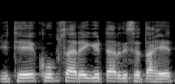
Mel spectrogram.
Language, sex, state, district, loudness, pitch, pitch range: Marathi, male, Maharashtra, Pune, -14 LUFS, 150 Hz, 135-155 Hz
